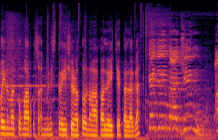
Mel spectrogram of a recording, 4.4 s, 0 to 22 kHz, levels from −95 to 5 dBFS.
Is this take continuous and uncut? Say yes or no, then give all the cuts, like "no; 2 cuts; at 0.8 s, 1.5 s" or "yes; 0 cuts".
yes; 0 cuts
